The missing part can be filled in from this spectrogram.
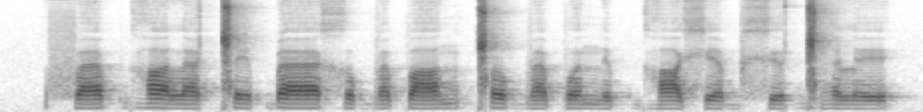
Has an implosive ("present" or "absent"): present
